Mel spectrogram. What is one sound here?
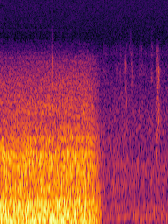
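Car tyres roar steadily on a highway.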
